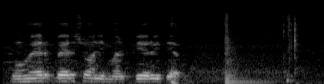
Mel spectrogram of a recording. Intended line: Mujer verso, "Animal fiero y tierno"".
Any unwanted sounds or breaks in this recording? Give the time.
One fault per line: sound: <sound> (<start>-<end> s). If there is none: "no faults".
sound: thud (2.2-2.8 s)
